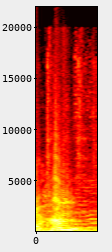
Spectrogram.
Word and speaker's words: हम: तो जब आपने श्वास ली स्वाभाविक रूप से जब आपने स्वास ली तब आपको एक बीज मंत्र का उच्चारण करना है। वो है हम एच यू एम हम आपने पूरी सांस ली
